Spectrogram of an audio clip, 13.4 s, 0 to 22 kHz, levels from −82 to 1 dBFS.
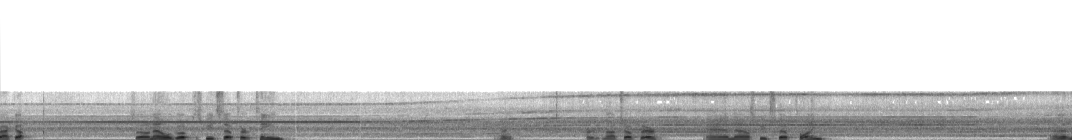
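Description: From 3.10 to 3.72 s there is repeated packet loss, giving a robotic sound. Short holes open again and again, the longest about 19 ms. Each is patched by stretching the previous sound, so the audio turns choppy with pieces missing. The call path shows nothing above 8 kHz, which fits G.722 at 64 kbps.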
